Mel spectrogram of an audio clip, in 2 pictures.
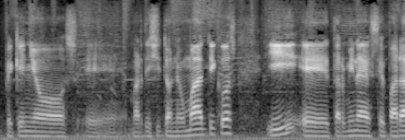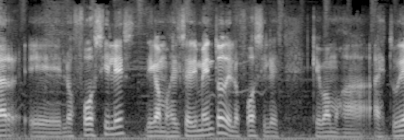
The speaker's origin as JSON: {"language": "Spanish", "region": "La Pampa", "country": "Argentina", "said": "Yo soy de La Pampa, una provincia casi pegada a Neuquén."}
